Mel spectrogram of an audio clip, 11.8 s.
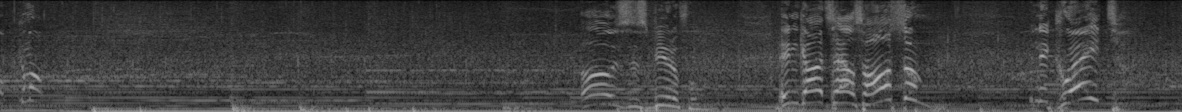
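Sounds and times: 
audience clapping: 0.0 - 11.8
speech: 6.1 - 7.2, 7.8 - 9.3, 10.3 - 11.3.

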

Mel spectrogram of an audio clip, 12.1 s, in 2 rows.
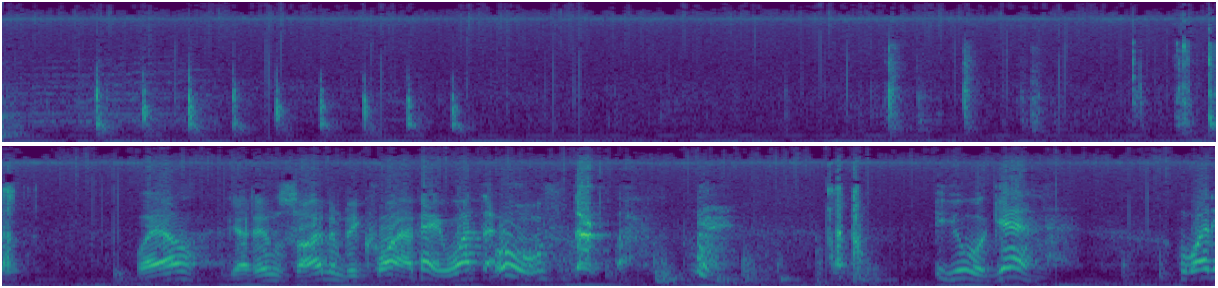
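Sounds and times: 
knocking on a door: 0.4 - 2.4
speech: 6.8 - 9.1, 10.8 - 11.4.

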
